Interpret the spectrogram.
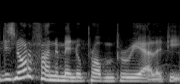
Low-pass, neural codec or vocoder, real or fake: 7.2 kHz; none; real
